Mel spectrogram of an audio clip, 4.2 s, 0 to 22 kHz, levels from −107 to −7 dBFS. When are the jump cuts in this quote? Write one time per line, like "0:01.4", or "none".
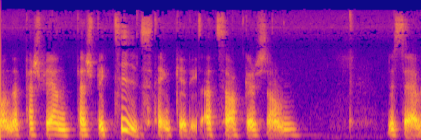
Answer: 0:01.5
0:02.0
